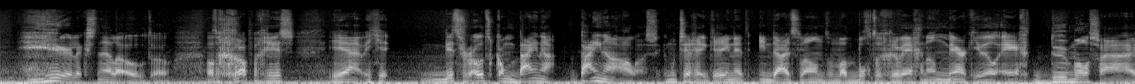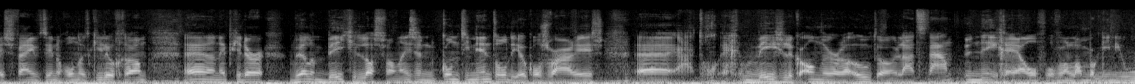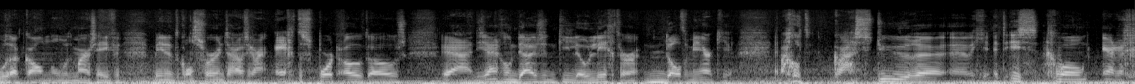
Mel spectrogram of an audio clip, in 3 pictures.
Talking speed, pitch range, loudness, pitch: 195 wpm, 90-110 Hz, -19 LUFS, 100 Hz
